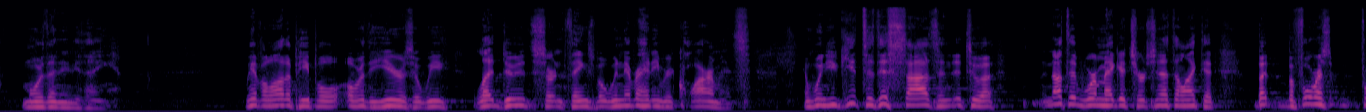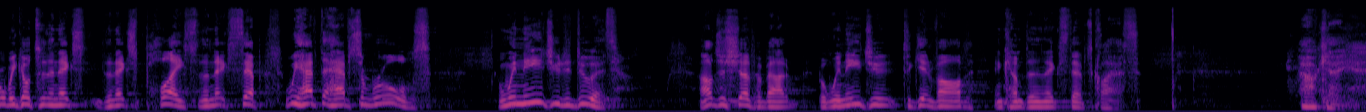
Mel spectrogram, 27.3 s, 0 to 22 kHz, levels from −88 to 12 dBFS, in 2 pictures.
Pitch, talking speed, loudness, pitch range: 170 Hz, 200 wpm, -47 LUFS, 150-195 Hz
